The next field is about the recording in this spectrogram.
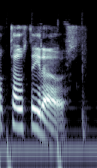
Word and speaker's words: Tostitos: Tostitos.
